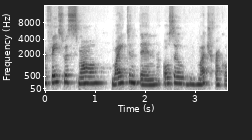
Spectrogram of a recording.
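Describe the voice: Plain reading aloud, the voice shows ordinary pitch variation.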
